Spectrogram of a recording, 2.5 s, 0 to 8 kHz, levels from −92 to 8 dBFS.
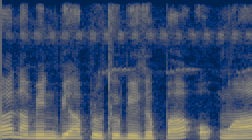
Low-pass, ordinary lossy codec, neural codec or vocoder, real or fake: none; none; none; real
